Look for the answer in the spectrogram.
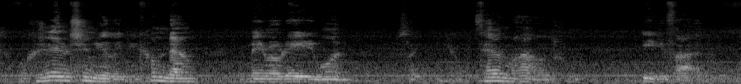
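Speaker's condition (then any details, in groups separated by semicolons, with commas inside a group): Brain injury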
